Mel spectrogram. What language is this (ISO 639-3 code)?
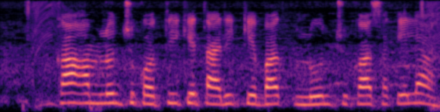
bho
